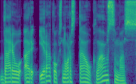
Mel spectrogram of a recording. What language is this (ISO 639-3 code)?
lit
